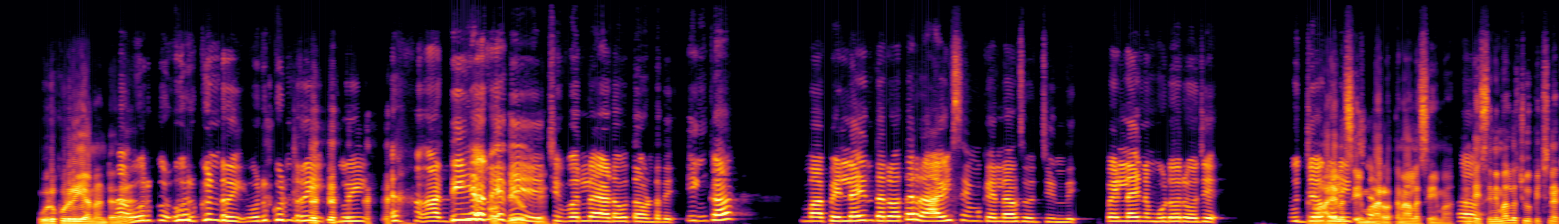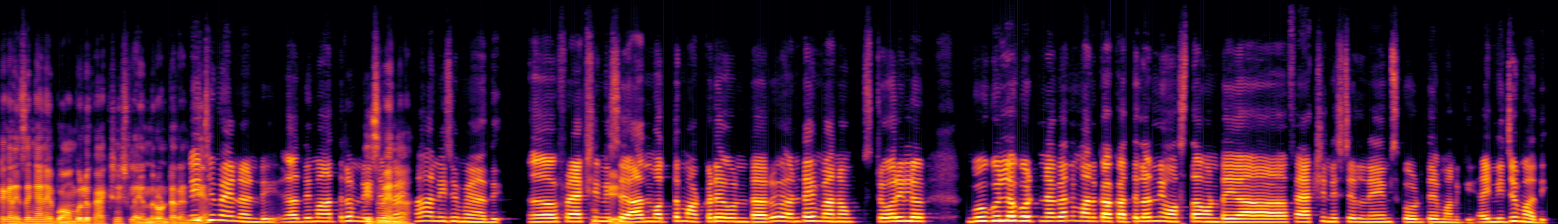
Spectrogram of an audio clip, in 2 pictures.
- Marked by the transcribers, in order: laugh; chuckle; in English: "గూగుల్‌లో"; in English: "నేమ్స్"
- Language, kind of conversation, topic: Telugu, podcast, మీరు కొత్త చోటికి వెళ్లిన తర్వాత అక్కడి సంస్కృతికి ఎలా అలవాటు పడ్డారు?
